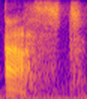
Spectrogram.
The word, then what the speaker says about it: asked: she asked him okay now that word is going to be pronounced ast instead of asking it's asked she asked she asked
